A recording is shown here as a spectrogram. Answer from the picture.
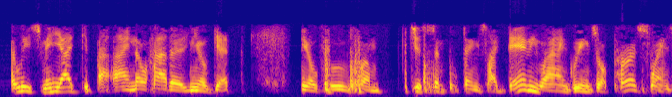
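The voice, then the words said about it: Strong, hard-to-understand accent. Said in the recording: “I love your accent... I can't understand either one of you.”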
